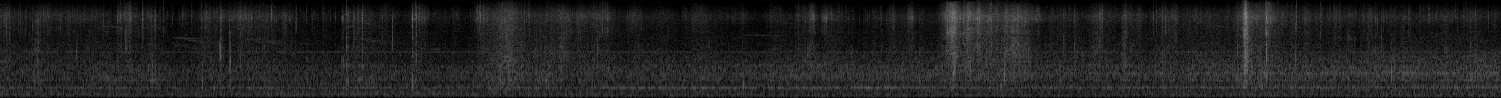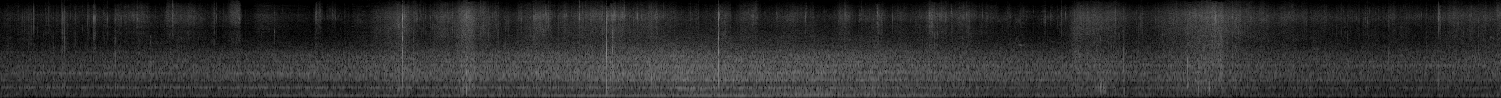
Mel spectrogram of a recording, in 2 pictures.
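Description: Hand-digging in rocky soil with a digging tool and gloved hands: scattered scrapes, crunches and sharp clicks of the blade and fingers against dirt and stones. A steady low rumble swells and fades in the second half.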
